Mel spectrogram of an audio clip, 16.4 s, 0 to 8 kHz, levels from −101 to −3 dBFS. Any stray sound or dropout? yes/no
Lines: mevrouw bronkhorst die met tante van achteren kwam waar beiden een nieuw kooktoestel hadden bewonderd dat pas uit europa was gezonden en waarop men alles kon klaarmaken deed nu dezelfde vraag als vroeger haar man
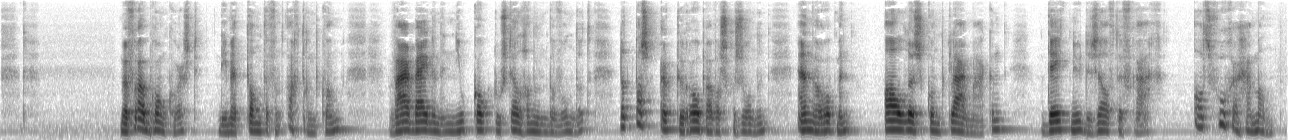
no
